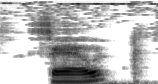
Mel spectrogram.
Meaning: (noun) ferry; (verb) to ferry, transport something by ferry
- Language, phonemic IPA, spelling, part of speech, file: Danish, /fɛrɣə/, færge, noun / verb, Da-færge.ogg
